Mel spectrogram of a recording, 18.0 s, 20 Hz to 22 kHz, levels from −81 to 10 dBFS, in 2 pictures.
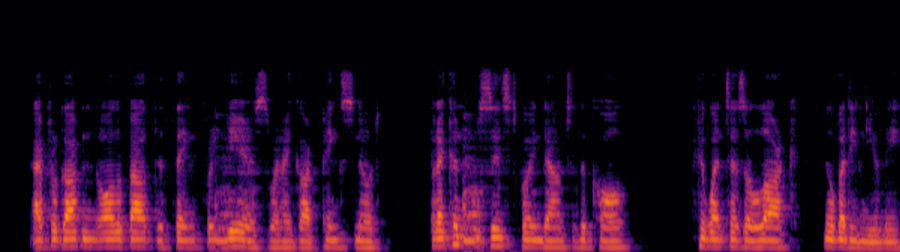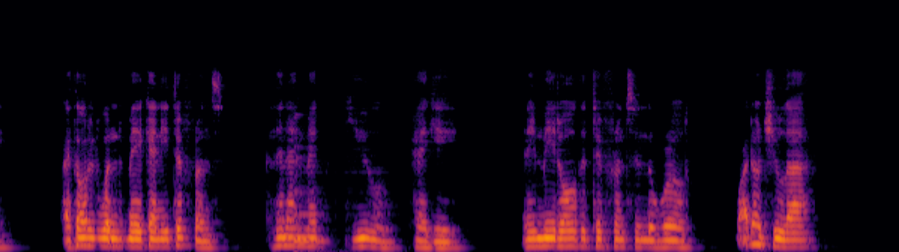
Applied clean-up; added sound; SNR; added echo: neural mask model DeepFilterNet 3.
